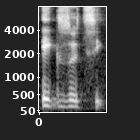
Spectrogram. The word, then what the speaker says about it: Xotiq: I use Xotiq without the E because I wanted, no matter what language, I didn't want them to pronounce it weird. Okay. So I figured any language, if you start with the X, they'll have it close to how I wanted it to sound.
